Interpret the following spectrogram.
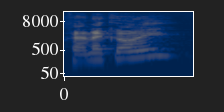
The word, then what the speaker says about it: Penacony: It's pronounced Penacony?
